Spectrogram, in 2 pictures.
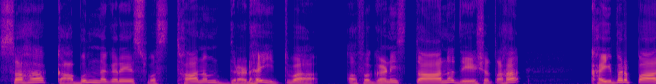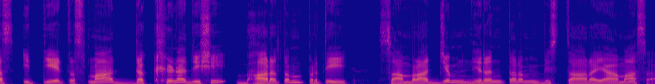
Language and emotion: Sanskrit, neutral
